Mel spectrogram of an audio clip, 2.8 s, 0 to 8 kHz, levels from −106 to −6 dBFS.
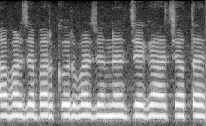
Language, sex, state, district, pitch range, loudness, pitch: Bengali, female, West Bengal, Jalpaiguri, 250-255 Hz, -12 LUFS, 250 Hz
